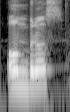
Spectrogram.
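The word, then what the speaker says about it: hombros: brain cuello means neck Umbro means shoulder and ombros means shoulders remember that the H isn't pronounced pecho means chest brazo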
